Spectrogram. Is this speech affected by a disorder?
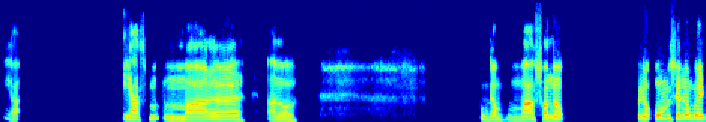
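Yes: Down syndrome (trisomy 21); noticed on ultrasound two days before caesarean birth, St. Vinzenz Krankenhaus Datteln, Frühförderstelle; 26 years old, some limitations.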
